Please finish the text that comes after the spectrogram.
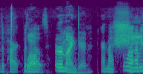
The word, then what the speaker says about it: Hermine: it's spelled Hermine. And I want to say Hermione. exactly. But they don't say that. No, they They don't. take the H off and they take Yeah. the E off, and they're like Ermine.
